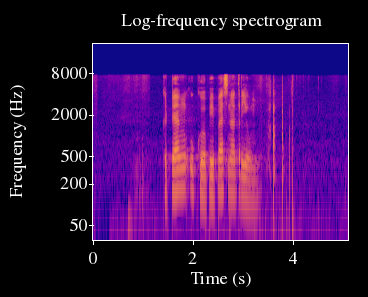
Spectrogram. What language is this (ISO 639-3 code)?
jav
